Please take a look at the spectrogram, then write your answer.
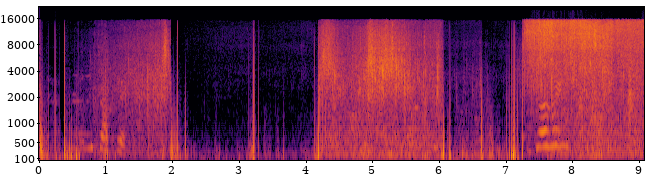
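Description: Heavy rain pours down during a 2008 winter storm, arriving in loud rushing bursts with sharp thumps and gaps, while a person talks and exclaims close by.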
